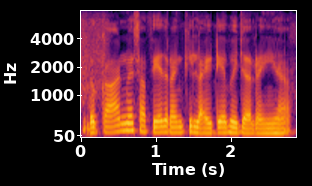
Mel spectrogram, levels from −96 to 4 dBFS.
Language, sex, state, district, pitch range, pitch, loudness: Hindi, male, Jharkhand, Garhwa, 115-135 Hz, 125 Hz, -14 LUFS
